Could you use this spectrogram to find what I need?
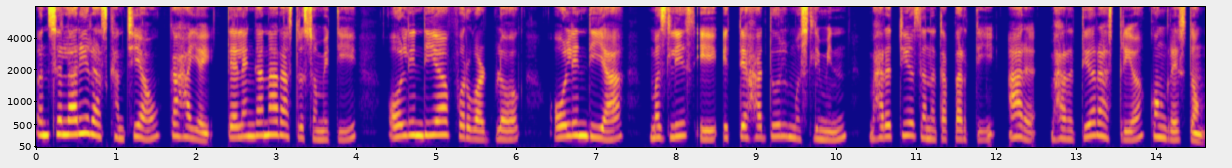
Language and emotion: Bodo, neutral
